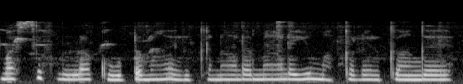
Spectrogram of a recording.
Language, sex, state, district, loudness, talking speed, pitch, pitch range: Tamil, female, Tamil Nadu, Nilgiris, -16 LUFS, 90 wpm, 225 Hz, 220-235 Hz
